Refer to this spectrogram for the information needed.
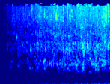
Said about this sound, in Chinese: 这次他来到了一条小溪前。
